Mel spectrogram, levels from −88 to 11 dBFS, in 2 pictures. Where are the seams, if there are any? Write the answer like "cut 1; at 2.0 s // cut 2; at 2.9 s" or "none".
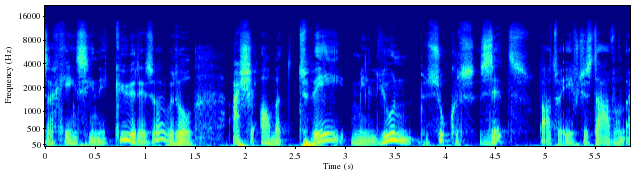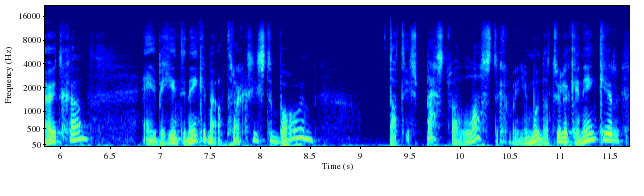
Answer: none

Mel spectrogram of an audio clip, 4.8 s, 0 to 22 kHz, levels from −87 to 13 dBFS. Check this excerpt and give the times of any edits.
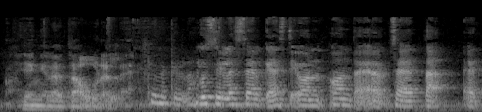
cut 1; at 2.0 s // cut 2; at 3.5 s // cut 3; at 3.9 s

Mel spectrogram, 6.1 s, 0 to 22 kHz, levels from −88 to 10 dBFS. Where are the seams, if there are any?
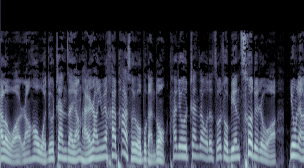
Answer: cut 1; at 3.3 s

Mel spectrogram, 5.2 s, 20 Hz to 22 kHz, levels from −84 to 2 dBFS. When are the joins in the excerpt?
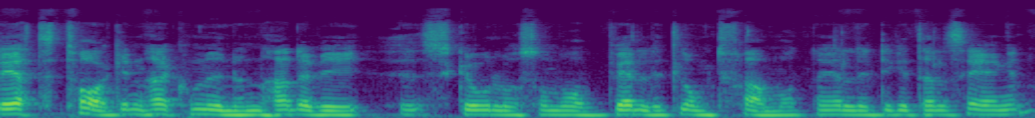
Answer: none

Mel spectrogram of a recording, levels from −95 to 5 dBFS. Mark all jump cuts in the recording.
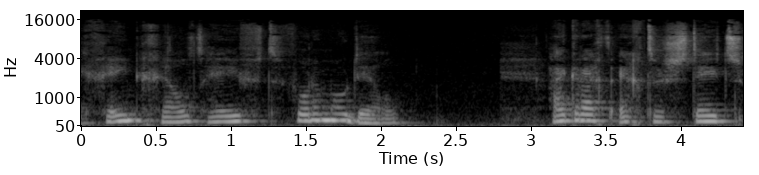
none

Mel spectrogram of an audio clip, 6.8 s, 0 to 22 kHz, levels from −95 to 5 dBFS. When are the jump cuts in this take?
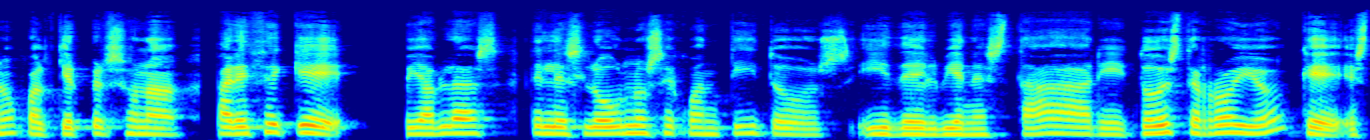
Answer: cut 1; at 1.0 s // cut 2; at 2.0 s // cut 3; at 2.6 s // cut 4; at 4.3 s // cut 5; at 5.7 s

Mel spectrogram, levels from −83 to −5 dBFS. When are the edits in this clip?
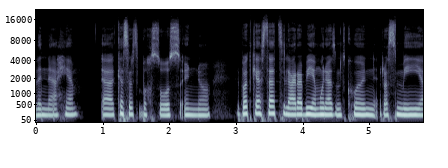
cut 1; at 1.5 s

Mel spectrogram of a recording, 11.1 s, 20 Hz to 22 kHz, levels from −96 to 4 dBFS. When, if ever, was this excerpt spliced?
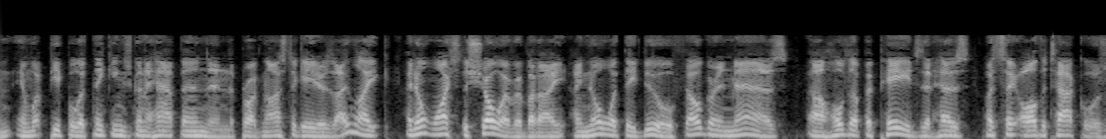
cut 1; at 4.0 s // cut 2; at 8.0 s // cut 3; at 9.8 s

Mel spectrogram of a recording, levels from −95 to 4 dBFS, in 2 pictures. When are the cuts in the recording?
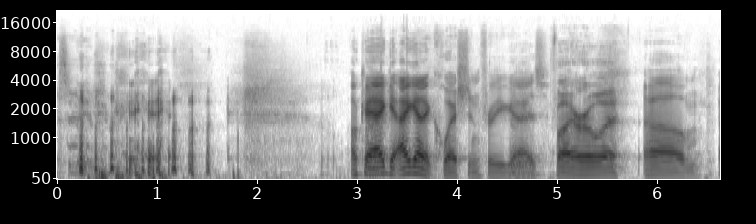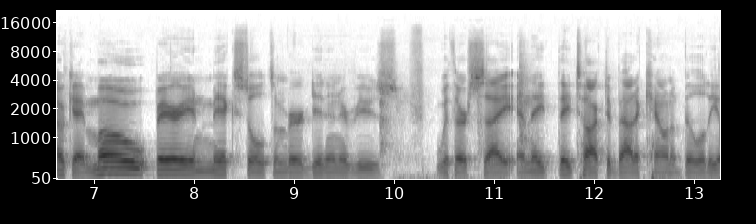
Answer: cut 1; at 6.6 s

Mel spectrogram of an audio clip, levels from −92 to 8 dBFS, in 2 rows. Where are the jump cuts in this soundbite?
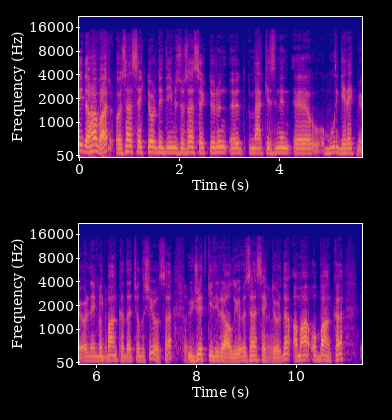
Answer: cut 1; at 5.1 s

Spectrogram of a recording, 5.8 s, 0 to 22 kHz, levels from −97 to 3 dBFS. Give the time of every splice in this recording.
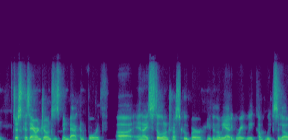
cut 1; at 2.2 s // cut 2; at 3.6 s

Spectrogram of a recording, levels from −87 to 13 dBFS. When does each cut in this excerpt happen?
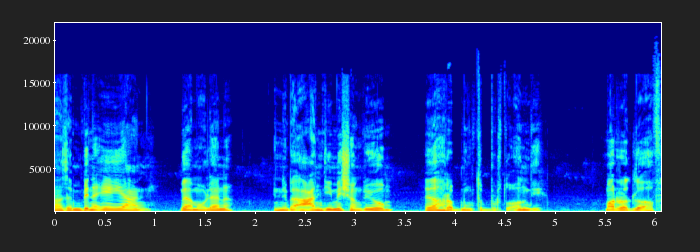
cut 1; at 1.3 s // cut 2; at 3.1 s // cut 3; at 3.7 s // cut 4; at 4.2 s

